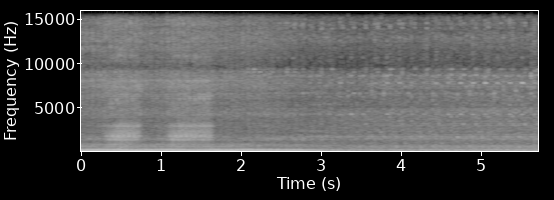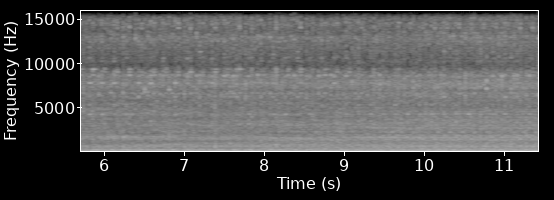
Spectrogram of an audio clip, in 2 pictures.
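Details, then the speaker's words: Nissan Big M with a BD25 diesel after repair of shaking, misfiring and white smoke, with injection bled of air. It starts within half a crank and settles into a steady, even idle clatter with no misses, running well. "เดินดีเลยไปดูท่อกัน"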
